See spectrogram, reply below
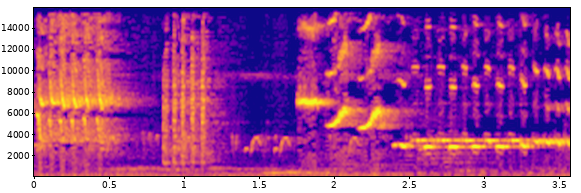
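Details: Brown-chested jungle flycatcher in full song: a buzzy rattling burst opens, then a pause and a run of high sliding whistles ending in a sustained thin trill.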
